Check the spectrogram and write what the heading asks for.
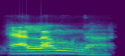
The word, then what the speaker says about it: alumni: আর এর সাথে ই বসে গেলে এই এ ই একসাথে উচ্চারিত হয় ই হিসাবে। যেমন অ্যালামনা থেকে অ্যালামনি।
